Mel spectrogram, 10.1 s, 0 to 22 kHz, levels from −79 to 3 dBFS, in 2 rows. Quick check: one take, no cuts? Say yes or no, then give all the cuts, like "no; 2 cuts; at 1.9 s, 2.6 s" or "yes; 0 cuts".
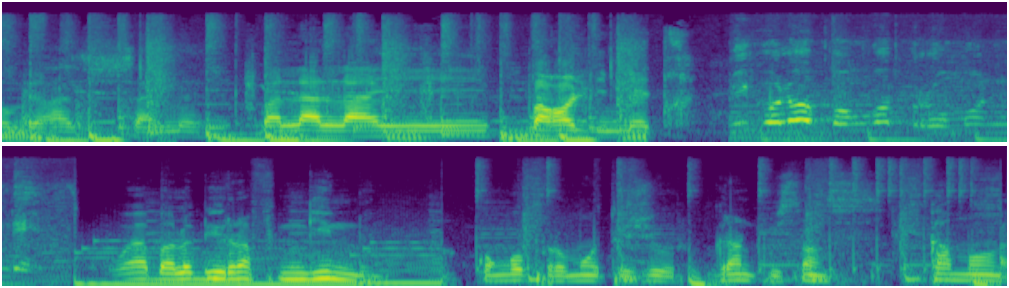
yes; 0 cuts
